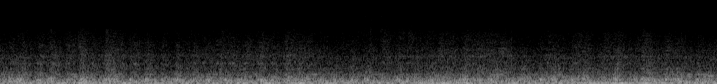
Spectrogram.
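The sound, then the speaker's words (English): A train rolls steadily along the rails, a continuous low rumble with a faint rhythmic churn that holds at an even level throughout, with no voices. “Well, Sheriff Potter's facing his high noon as the train rolls on.”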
